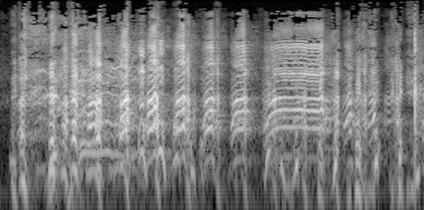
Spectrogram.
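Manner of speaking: laughs high at his own joke; big, high real laugh; high laughter. Real, not acted. (carcajada aguda)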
